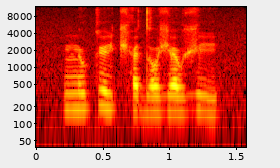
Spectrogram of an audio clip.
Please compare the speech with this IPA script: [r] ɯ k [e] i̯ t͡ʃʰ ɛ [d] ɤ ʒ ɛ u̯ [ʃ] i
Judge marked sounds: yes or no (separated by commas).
no, yes, yes, no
